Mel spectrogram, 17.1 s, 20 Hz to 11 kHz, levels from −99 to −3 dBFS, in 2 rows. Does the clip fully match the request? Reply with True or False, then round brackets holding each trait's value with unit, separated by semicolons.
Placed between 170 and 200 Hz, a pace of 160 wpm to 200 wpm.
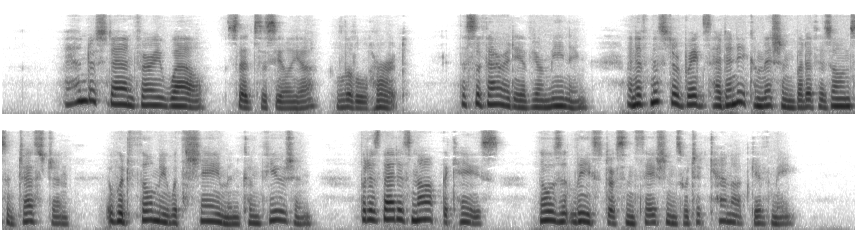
True (185 Hz; 180 wpm)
